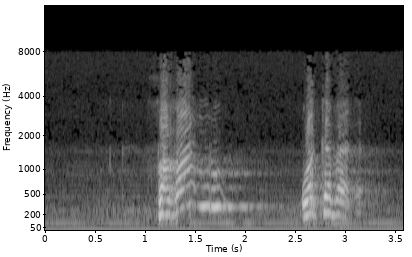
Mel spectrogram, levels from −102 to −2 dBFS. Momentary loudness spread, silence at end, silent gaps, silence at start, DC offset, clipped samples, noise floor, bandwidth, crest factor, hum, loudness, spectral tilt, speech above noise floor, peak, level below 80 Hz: 23 LU; 0 s; none; 0 s; 0.3%; under 0.1%; -54 dBFS; 8.4 kHz; 20 dB; none; -32 LUFS; -6 dB/octave; 23 dB; -14 dBFS; -64 dBFS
